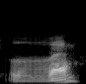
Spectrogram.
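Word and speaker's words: ث: The tha here, it's like when you pronounce the word three, three, the number three Uh-huh. is Stop. different than the, Stop. right? Stop. Okay. Right? So three, it's like your tongue is a little more out.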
